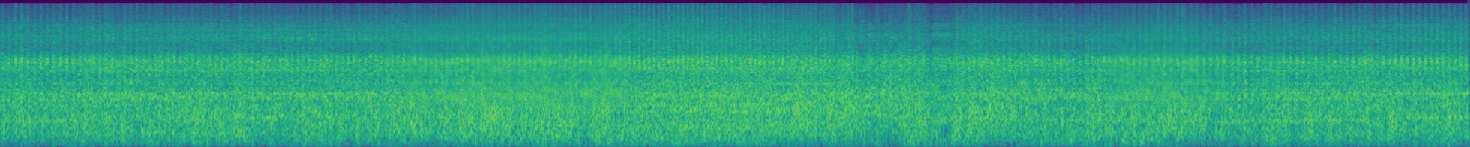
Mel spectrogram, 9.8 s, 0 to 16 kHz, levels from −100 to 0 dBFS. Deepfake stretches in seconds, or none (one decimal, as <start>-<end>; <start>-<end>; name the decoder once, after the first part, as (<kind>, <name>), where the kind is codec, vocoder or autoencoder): 2.7-4.2 (vocoder, Vocos); 7.4-8.2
